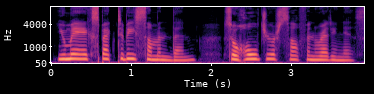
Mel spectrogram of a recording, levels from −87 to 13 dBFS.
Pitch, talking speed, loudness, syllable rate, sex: 235 Hz, 185 wpm, -17 LUFS, 5.2 syllables/s, female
